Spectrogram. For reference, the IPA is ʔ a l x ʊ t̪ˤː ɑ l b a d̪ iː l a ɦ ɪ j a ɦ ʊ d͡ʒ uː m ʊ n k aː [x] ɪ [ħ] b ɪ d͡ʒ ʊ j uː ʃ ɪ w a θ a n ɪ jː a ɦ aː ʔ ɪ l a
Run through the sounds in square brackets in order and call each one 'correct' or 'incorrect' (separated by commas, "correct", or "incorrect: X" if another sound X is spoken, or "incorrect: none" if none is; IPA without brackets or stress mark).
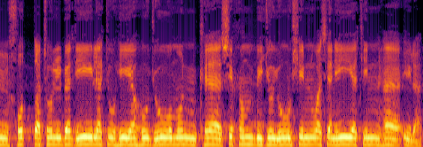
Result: incorrect: s, correct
